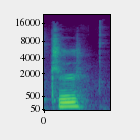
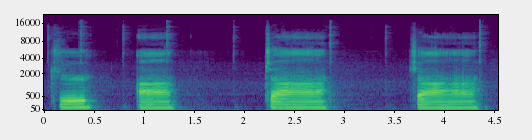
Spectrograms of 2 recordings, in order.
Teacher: because this is the first tone, you want the sound to be very flat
